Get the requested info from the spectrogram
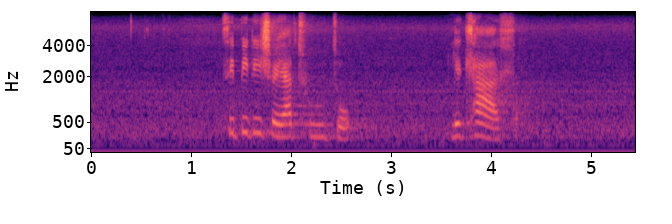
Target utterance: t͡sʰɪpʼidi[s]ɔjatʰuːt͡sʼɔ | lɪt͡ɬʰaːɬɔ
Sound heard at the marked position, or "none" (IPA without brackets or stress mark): ʃ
